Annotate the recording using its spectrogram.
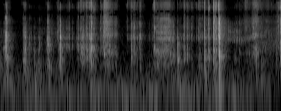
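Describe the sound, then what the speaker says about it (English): Scissors trimming excess paper off a handmade card, a series of crisp snipping cuts at an uneven rhythm, close and fairly quiet with no talking. "So now we'll grab some scissors."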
